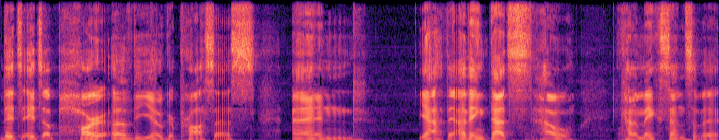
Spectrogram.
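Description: Captured on a very clean recording with a silent background, a man with an unremarkable speaking voice talks fairly slowly, with fairly low pitch and fairly even intonation. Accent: American. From Massachusetts. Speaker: yoga instructor. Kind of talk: casual chat.

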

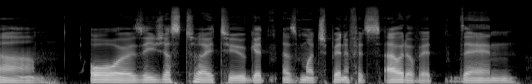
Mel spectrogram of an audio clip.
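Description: A man with an Arabic accent speaks at a very slow pace in a fairly low pitch with fairly even intonation, on a very clean recording with a silent background. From Egypt (Cairo). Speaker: Olympic swimmer. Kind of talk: interview.

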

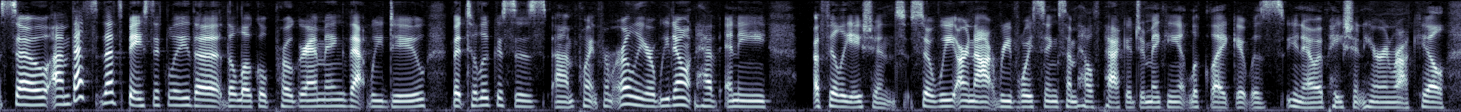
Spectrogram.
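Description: With an American accent, a woman speaks at a moderate pace in a very deep, low voice, her pitch varying normally and her loudness very even, on a very clean recording with a silent background. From New York / New Jersey area. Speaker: TV news director and anchor. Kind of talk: casual chat.

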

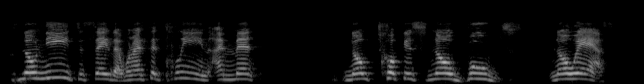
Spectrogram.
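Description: A woman's high voice with a bright, sharp tone at a fairly slow pace. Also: ordinary pitch variation. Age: old. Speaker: stand-up comedian. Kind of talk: casual interview. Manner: animated.

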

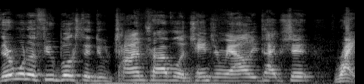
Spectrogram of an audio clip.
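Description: A man speaks at a fairly quick pace in a raised, projected voice. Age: 30s. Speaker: comic book podcast host. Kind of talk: casual chat.

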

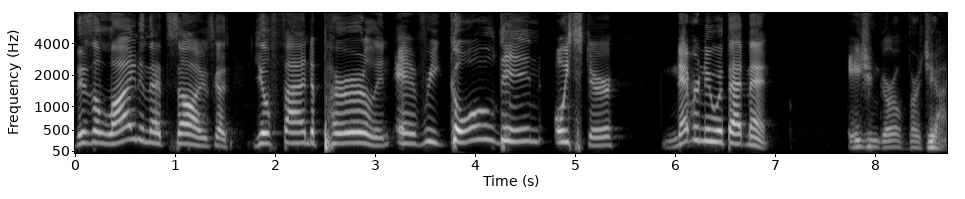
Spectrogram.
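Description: Sounding animated, a man speaks at a moderate pace in a high voice with very wide pitch swings, the sound dry and close with no echo. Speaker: podcast host. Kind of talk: casual chat.

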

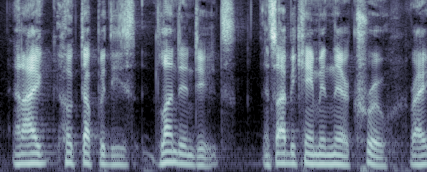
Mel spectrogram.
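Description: A man with a New York accent, in a very clean recording with a silent background. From New York, Long Island. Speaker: DJ. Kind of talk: casual chat.

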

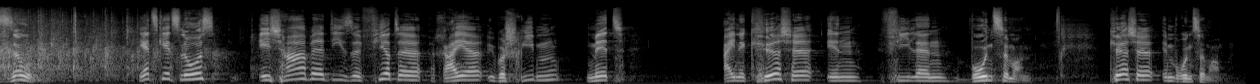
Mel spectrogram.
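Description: Raising and projecting his high-pitched voice, a man speaks at a very slow pace with long, frequent pauses and a bright, sharp tone. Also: ordinary pitch variation. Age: 30s. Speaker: church volunteer and teacher. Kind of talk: sermon.

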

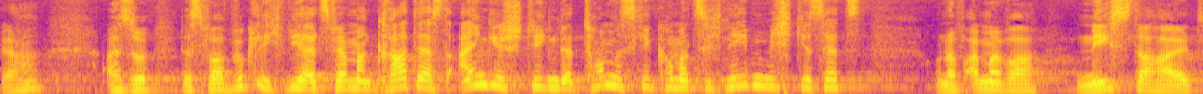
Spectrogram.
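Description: A man speaks at a very fast pace in a high voice, his pitch swinging very widely. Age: 20s. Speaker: preacher. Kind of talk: sermon. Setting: church.

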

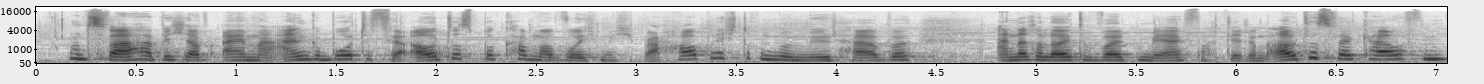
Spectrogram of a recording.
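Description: Music plays in the background as a woman talks at a very fast pace. Her high voice has lively intonation. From Germany, Neumünster area. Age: 20s. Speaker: young church volunteer. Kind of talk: testimony.

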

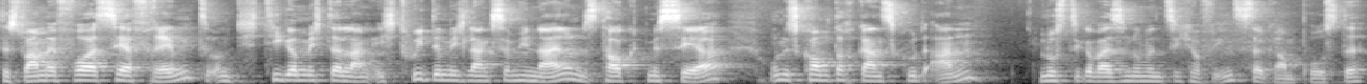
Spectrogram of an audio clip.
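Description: Here a man uses a normal speaking voice with a fairly high pitch. He keeps a moderate pace and ordinary pitch variation. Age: 20s. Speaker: podcast host. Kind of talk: casual chat. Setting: studio.

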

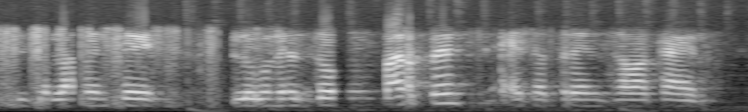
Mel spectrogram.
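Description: A woman's voice over noticeable background noise. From Colombia, Medellín. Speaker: university student. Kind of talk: casual chat.

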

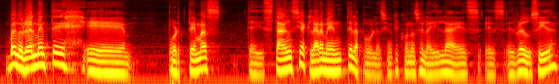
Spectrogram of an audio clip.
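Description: Here a man speaks at a medium pitch and a fairly slow pace. His intonation is lively. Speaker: marine park conservation official. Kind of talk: radio interview. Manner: halting.

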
